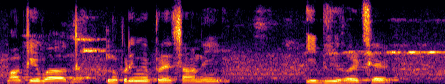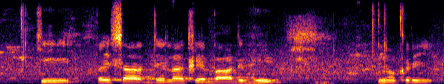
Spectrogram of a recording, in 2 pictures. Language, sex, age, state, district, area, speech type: Maithili, male, 18-30, Bihar, Madhepura, rural, spontaneous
